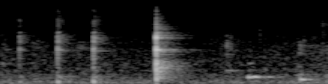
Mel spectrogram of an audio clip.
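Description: A few light clicks and then one sharper clack about a second in: a glass coffee carafe being set back down after the pour.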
